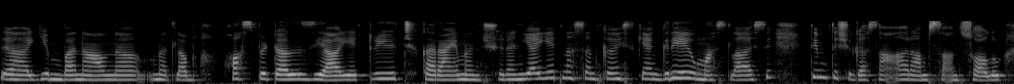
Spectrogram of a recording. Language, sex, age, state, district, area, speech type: Kashmiri, female, 30-45, Jammu and Kashmir, Budgam, rural, spontaneous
